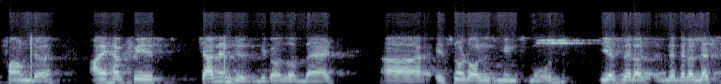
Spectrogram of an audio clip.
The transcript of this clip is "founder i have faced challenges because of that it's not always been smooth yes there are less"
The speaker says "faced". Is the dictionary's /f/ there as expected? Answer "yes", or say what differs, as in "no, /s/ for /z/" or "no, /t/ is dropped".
yes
